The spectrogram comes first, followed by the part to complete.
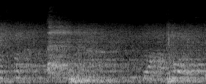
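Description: Dull thumps about half a second in and again near the end, over the voices of children and adults in a large room.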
